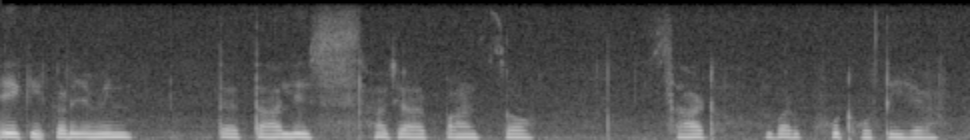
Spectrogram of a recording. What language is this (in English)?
Hindi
